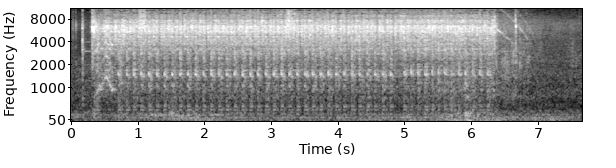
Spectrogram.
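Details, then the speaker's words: 2015 Chrysler 300 no-start: starter cranks at an even healthy pace about six seconds but never fires; starter fluid test later runs briefly then dies, pointing to a bad fuel pump. "alright guys today we have a 2015 Chrysler 300 this car doesn't start and we think it's a bad fuel pump"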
